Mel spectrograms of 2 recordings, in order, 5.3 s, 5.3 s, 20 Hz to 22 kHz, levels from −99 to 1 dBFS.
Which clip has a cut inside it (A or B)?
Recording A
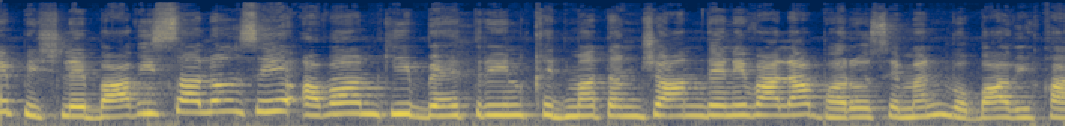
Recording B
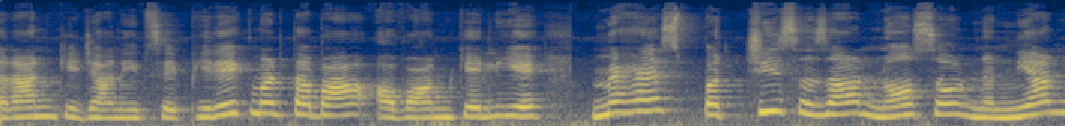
B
